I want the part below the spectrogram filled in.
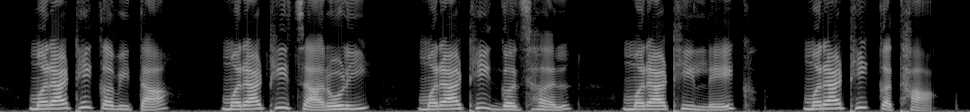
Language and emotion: Marathi, neutral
